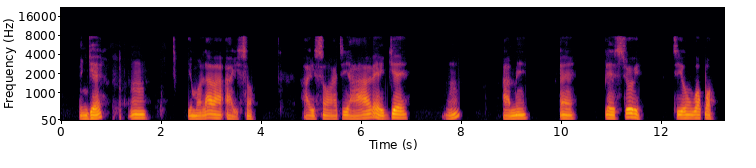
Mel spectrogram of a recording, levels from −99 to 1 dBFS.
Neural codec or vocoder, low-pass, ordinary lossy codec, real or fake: codec, 16 kHz, 6 kbps, DAC; none; none; fake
